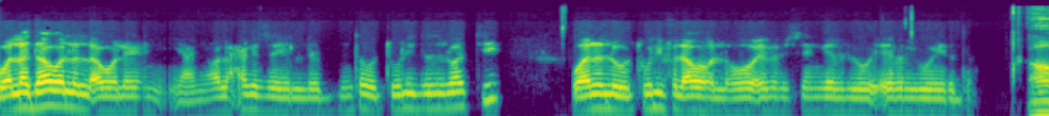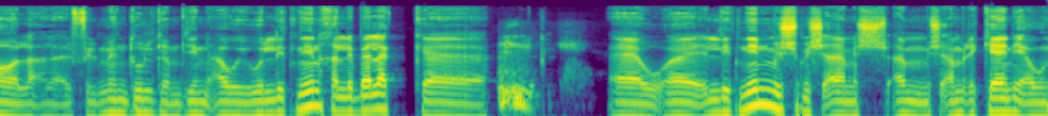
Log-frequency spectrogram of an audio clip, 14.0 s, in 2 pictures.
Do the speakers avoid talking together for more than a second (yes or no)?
yes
